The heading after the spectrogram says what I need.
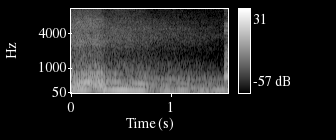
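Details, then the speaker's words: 2002 VW Polo 1.4 petrol, no power, P1553, EPC light, exhaust opened ahead of blocked catalytic converter: loud open sound, revs freely and settles without hesitation, no EPC light; blocked exhaust confirmed. "you see it rev's fine and we get no EPC light so it's definitely a blocked exhaust"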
